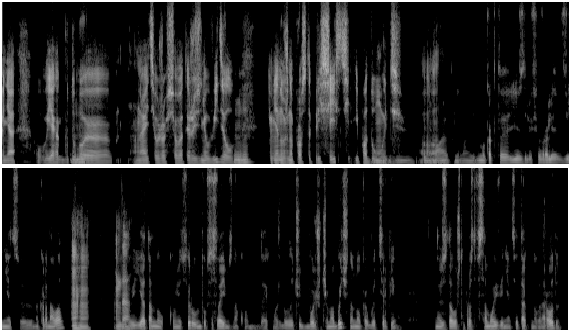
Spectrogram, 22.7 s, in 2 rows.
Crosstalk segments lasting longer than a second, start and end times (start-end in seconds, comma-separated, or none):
7.3-8.7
